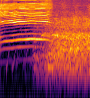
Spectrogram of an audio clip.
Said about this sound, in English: A sheep? You've made a sheep? No, Igor, not just a sheep. A sheep that is an exact copy of another sheep.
